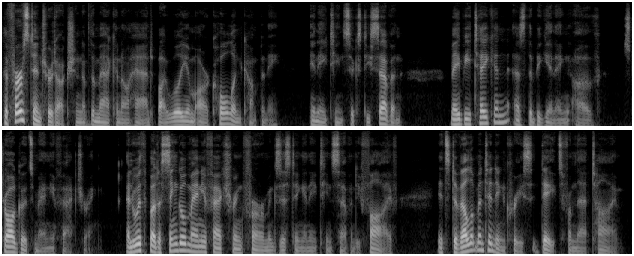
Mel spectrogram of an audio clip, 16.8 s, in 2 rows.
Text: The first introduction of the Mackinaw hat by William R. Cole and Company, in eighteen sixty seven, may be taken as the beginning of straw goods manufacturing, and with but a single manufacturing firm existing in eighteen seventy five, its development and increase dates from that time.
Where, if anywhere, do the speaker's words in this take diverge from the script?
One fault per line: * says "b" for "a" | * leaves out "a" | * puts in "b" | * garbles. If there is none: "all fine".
all fine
